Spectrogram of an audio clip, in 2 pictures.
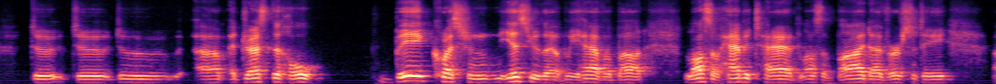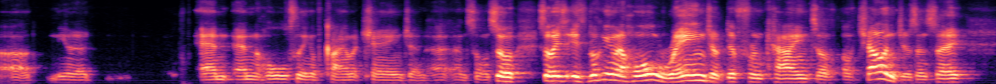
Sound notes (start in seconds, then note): none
